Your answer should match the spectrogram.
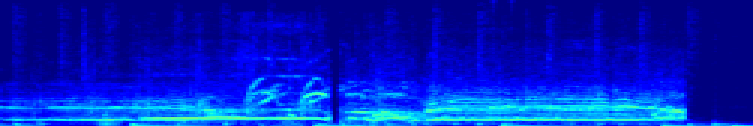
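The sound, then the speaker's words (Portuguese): A stadium crowd of Palmeiras football fans chants loudly in unison, a dense roar of many voices with rhythmic pulses, briefly dipping before surging again, then cutting off near the end. “Parece a torcida do Caxias, isso aí.”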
